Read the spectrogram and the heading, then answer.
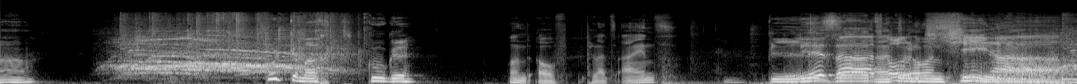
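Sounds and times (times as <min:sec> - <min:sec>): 
crowd cheering sound effect: 0:01.0 - 0:03.7, 0:09.6 - 0:10.7
speech: 0:02.7 - 0:04.2, 0:05.1 - 0:10.7.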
